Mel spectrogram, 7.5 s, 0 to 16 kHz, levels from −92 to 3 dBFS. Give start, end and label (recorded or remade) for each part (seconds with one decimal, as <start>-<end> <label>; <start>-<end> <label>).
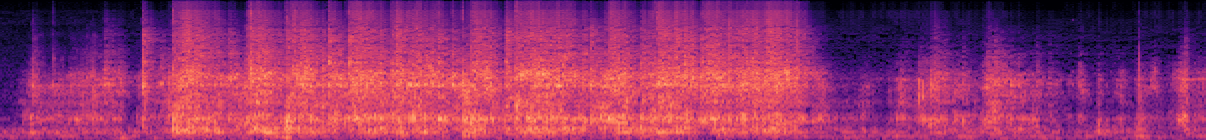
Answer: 0.0-4.5 recorded; 4.5-5.9 remade; 5.9-7.1 recorded; 7.1-7.5 remade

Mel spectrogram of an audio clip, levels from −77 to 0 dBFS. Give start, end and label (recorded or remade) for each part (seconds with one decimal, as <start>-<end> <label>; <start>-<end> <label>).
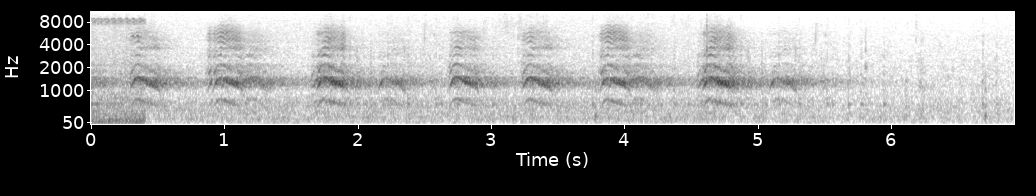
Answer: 0.0-0.9 recorded; 0.9-1.9 remade; 1.9-6.9 recorded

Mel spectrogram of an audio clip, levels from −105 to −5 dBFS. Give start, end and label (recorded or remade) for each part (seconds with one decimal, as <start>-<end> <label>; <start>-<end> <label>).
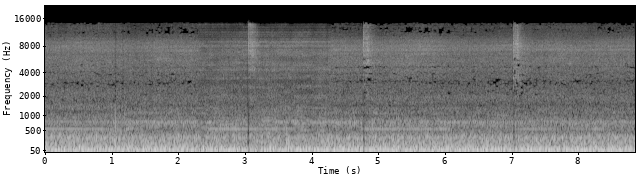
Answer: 0.0-2.3 recorded; 2.3-4.3 remade; 4.3-8.9 recorded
